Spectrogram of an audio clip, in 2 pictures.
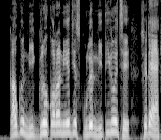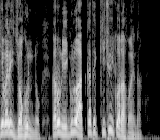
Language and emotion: Bengali, disgusted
